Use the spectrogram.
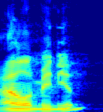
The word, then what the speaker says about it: aluminium: By the way, if you're wondering whether it's aluminum or aluminium, they're spelt differently. This one is spelt aluminum, so I'm saying aluminum. Even though in my country, we'd probably spell it and say it aluminium, but it's fine.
